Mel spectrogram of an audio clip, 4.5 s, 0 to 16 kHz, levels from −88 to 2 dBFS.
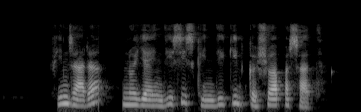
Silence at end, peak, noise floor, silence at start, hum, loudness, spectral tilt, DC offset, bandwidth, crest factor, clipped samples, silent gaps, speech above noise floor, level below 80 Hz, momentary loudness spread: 0.5 s; -18 dBFS; -88 dBFS; 0.65 s; none; -39 LUFS; -3.5 dB/octave; under 0.1%; 8 kHz; 22 dB; under 0.1%; none; 50 dB; -78 dBFS; 9 LU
